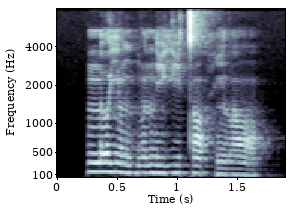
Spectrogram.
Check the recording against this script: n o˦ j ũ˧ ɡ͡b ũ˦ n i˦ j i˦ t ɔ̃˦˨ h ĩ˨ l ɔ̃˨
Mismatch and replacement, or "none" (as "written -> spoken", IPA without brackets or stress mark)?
none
